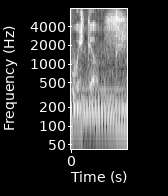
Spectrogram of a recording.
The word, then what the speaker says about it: Waco: hunter so uh the the city or the town of waco is pronounced exactly like that is pronounced waco and i think that's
